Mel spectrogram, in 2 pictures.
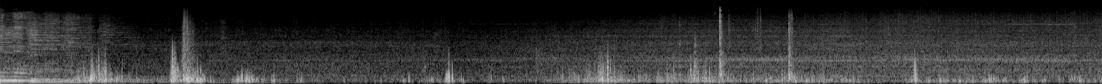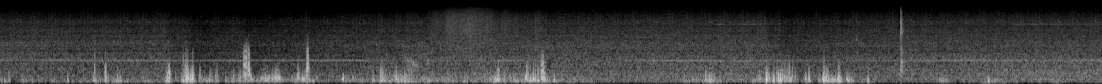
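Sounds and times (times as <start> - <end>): steady high whine: 0.0 - 19.2
vehicle engine idling: 0.0 - 22.0.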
